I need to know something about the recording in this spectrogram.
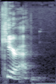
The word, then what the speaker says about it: Keira: Keira.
